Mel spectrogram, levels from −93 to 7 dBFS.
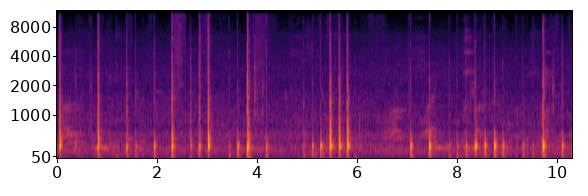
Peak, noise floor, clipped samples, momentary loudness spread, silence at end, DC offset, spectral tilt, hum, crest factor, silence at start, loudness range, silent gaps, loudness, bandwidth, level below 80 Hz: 0 dBFS; -49 dBFS; under 0.1%; 22 LU; 0.15 s; under 0.1%; -6 dB/octave; none; 24 dB; 0.05 s; 3 LU; none; -23 LUFS; 11.5 kHz; -50 dBFS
